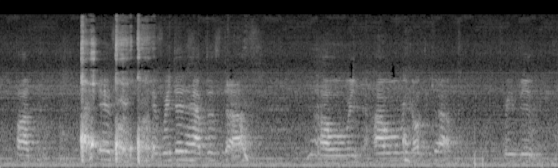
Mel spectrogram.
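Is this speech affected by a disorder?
Yes: cerebral palsy; uses a lift for transfers.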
